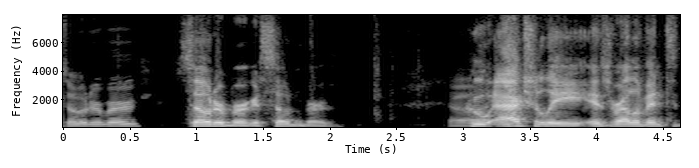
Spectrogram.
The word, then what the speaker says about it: Soderbergh: I've never seen Out of Sight, and I do really like Soderbergh, whose name you pronounced incorrect the entire time. What did I say? You also like Sodenberg or Sindenberg, or I can't remember.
